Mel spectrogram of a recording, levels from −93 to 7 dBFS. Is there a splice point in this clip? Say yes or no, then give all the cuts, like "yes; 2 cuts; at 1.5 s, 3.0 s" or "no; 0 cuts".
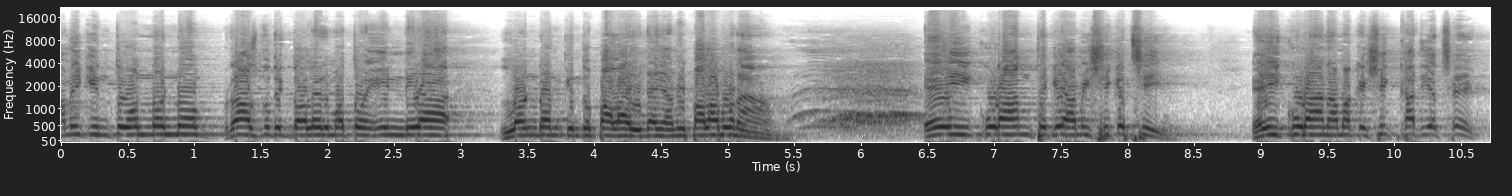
no; 0 cuts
